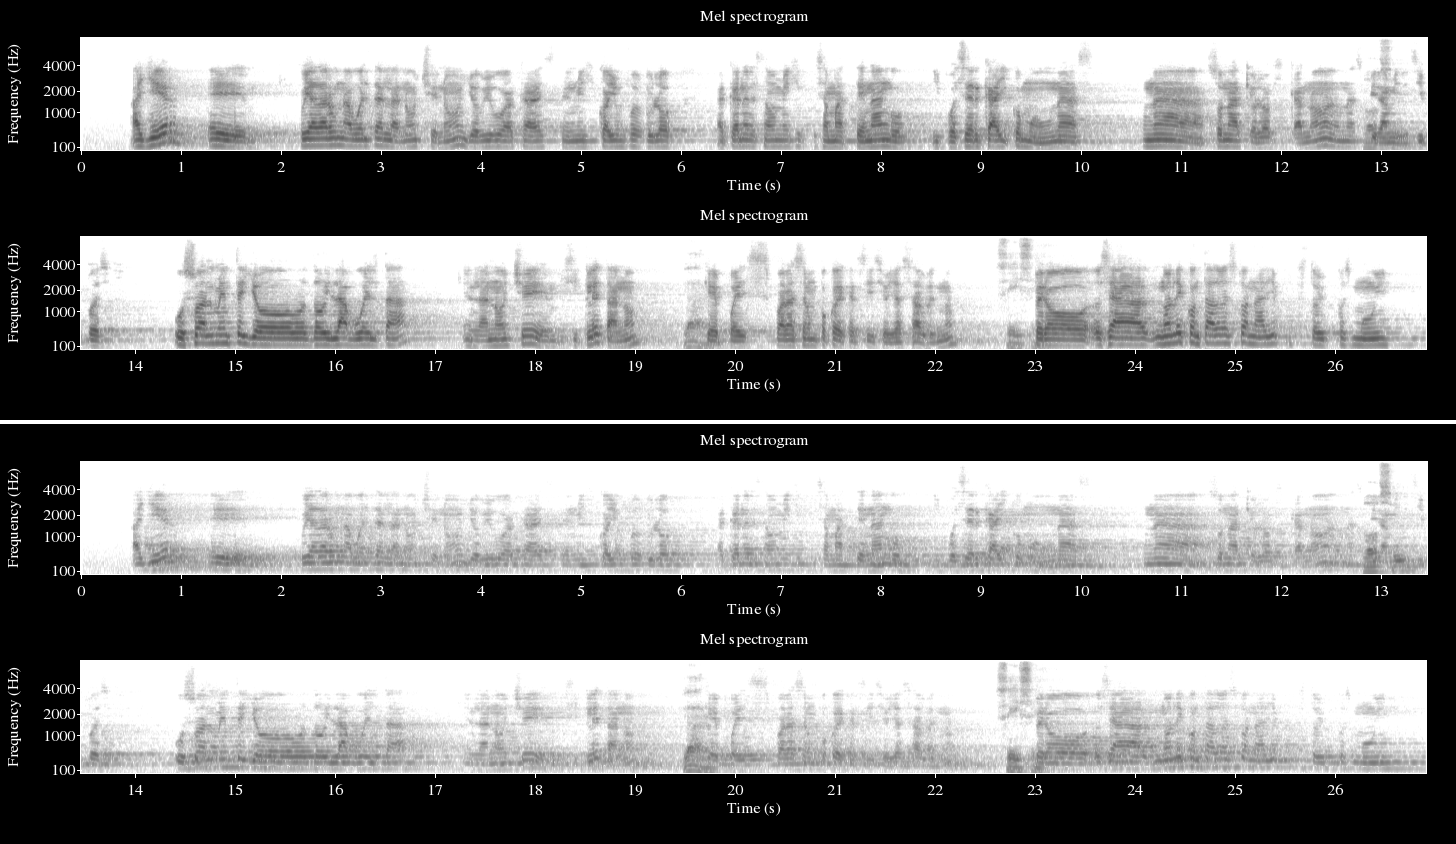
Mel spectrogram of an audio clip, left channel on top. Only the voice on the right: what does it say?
Oh,
sí.
Claro,
sí, sí.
